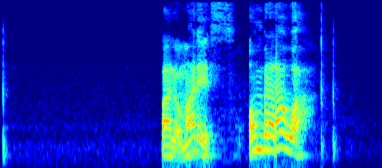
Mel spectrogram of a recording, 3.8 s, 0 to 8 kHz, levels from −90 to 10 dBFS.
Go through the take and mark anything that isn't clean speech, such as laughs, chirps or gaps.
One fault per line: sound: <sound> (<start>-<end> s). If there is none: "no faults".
no faults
